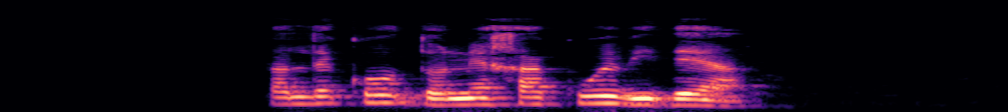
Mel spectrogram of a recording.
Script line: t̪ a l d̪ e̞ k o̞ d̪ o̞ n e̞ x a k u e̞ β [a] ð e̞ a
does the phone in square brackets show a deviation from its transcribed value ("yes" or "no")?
yes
